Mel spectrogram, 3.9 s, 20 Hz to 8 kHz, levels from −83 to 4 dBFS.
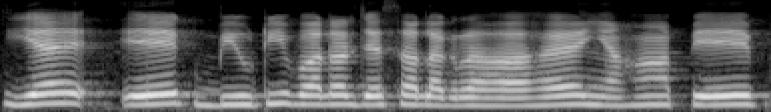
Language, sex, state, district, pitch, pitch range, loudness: Hindi, female, Haryana, Jhajjar, 235 Hz, 230-245 Hz, -14 LUFS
